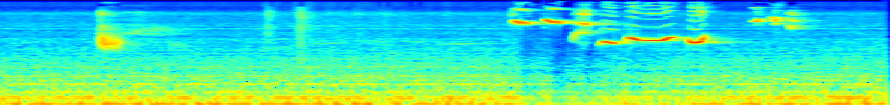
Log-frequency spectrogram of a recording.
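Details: An isolated note, then a quick burst of high whistled and chattering notes near the end, sung by a lively Brown-chested jungle flycatcher to draw song from other birds.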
